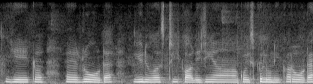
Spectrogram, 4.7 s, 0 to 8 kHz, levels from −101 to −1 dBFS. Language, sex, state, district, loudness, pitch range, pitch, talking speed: Hindi, female, Delhi, New Delhi, -16 LUFS, 210-225 Hz, 215 Hz, 155 wpm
